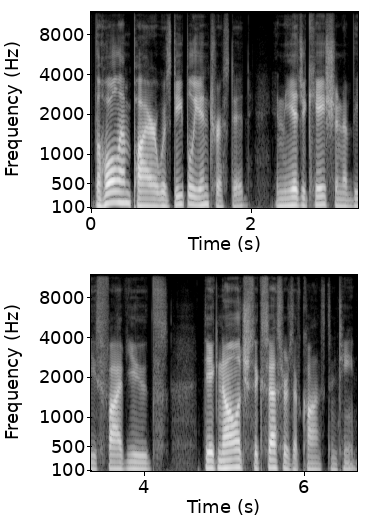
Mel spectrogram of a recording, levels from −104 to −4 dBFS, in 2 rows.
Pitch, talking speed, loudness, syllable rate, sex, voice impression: 125 Hz, 160 wpm, -20 LUFS, 6.3 syllables/s, male, masculine, adult-like, slightly muffled, slightly refreshing, slightly sincere, friendly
